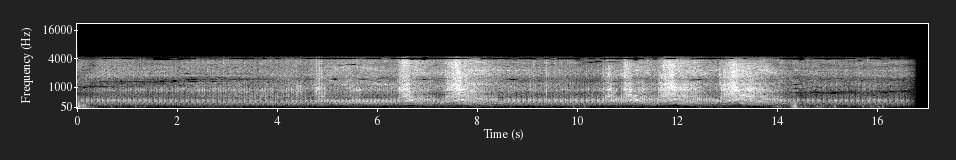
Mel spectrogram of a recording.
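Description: Recorded sound of an Indian Scout Sixty's 999 cc V-twin idling, with several throttle blips in the middle that swell and fall back to idle. The sound stops abruptly near the end.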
